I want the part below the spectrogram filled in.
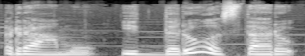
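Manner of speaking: usual speaking voice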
